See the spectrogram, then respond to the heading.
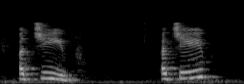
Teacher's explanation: this word has two syllable, achieve, and the stress is on the second syllable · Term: disyllabic words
